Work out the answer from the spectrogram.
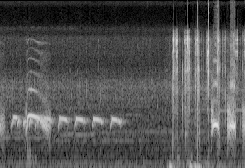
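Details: Zebra dove of a local strain, used to boost breeding drive and provoke rivals: a rapid series of six short rolling coos, then loud broadband knocking and clattering with two brief faint notes.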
